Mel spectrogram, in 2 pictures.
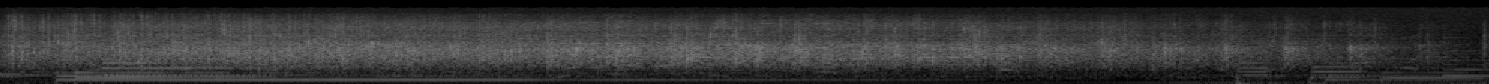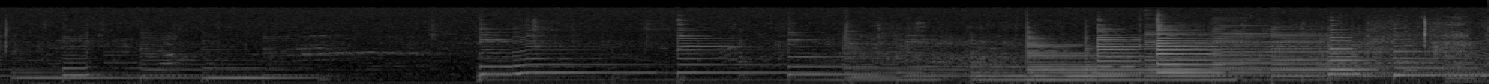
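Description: Audience applauding over the slow opening of a live acoustic guitar piece. The applause fades out after about five seconds, leaving the guitar playing on its own, with a short break just before ten seconds.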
